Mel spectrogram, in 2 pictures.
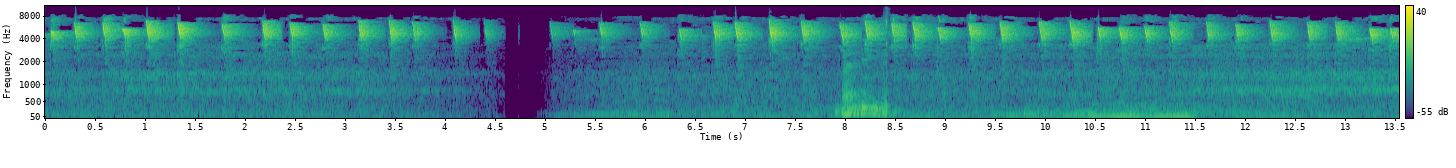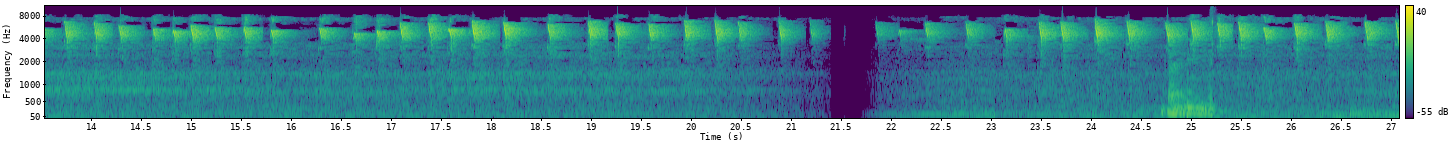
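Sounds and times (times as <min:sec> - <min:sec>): bird chirping rapidly: 0:00.0 - 0:27.0.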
